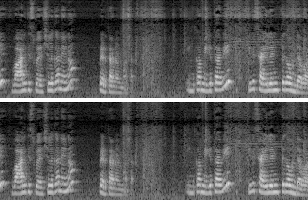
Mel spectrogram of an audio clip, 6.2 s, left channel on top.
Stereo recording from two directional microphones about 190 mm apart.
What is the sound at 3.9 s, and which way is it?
Speech, centre (ahead or behind).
